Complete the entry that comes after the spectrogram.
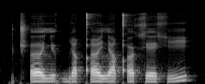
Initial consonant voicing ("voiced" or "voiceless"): voiceless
